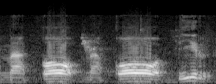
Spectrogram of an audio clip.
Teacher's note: la lettre Qaf qui est avec at-tafkhim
